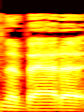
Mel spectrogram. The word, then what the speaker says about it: Nevada: who live in Nevada, telling us kind of firmly that we're saying it wrong, and please say it right from now on. Yeah, they say it's Nevada, and my response is always the same.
